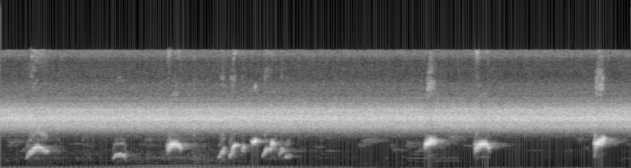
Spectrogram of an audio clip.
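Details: Red-whiskered bulbul singing in a recording for training caged birds. Crisp, looping whistled notes and a quick phrase are heard over a low buzzing drone that fades midway, with constant hiss.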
